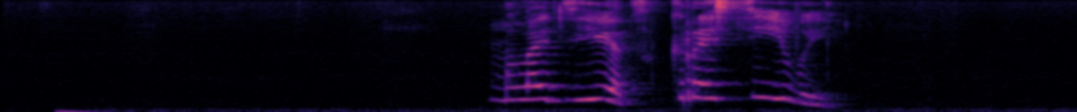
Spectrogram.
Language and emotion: Russian, positive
